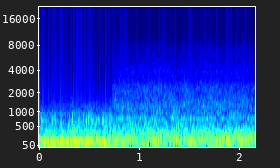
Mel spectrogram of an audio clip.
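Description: Low rumbling tail of a boom sound effect, slowly dying away.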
